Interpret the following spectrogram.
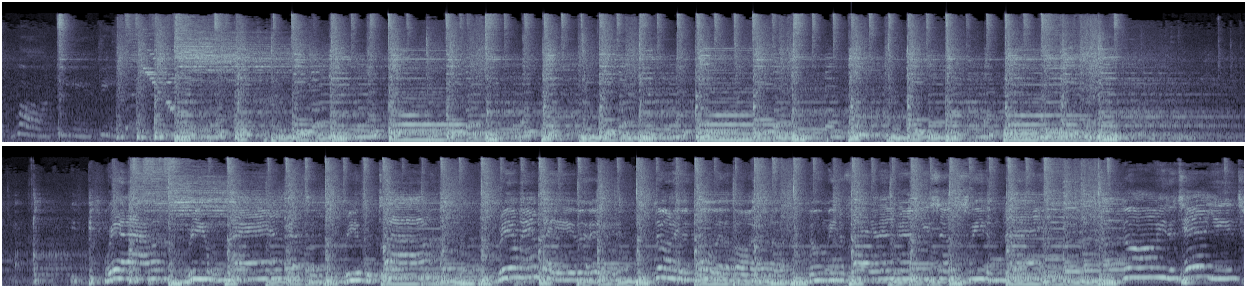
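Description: Live blues-rock band playing, with electric guitar, bass and drum kit; the full band comes in about two seconds in, drops out briefly around the middle, then comes back with a man singing.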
